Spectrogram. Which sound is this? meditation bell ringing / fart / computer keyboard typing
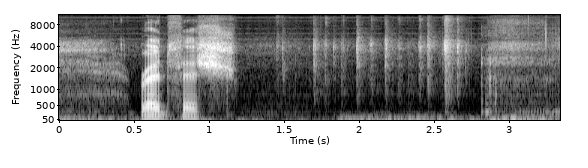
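computer keyboard typing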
